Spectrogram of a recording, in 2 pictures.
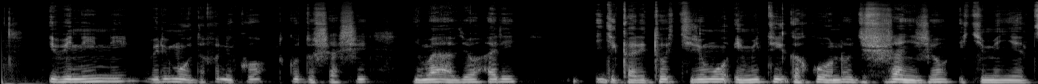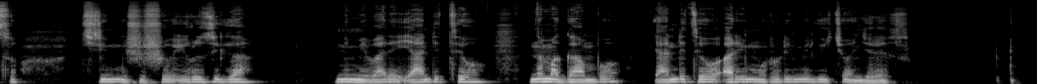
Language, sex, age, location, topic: Kinyarwanda, male, 18-24, Kigali, health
